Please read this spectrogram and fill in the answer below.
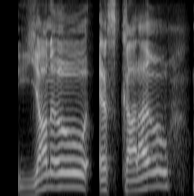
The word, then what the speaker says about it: Llano Estacado: Llano Estacado.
